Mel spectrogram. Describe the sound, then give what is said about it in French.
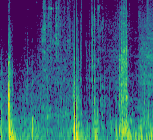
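Someone climbs into a sedan car: a few sharp clunks and rustles spread over a few seconds, with keys jangling and the muffled thud of a door, and no one speaking. “Ensuite, je suis monté dans la voiture qu'il avait choisie pour cette mission, une berline, et puis on est parti en planque.”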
